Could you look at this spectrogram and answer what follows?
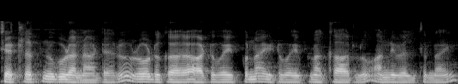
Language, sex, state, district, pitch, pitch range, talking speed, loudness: Telugu, male, Telangana, Karimnagar, 110 Hz, 105-115 Hz, 130 wpm, -17 LUFS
